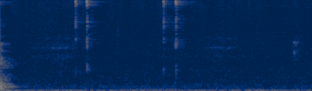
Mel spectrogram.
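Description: Near silence with a few faint computer mouse clicks in two pairs, as polyline vertices are picked on screen.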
